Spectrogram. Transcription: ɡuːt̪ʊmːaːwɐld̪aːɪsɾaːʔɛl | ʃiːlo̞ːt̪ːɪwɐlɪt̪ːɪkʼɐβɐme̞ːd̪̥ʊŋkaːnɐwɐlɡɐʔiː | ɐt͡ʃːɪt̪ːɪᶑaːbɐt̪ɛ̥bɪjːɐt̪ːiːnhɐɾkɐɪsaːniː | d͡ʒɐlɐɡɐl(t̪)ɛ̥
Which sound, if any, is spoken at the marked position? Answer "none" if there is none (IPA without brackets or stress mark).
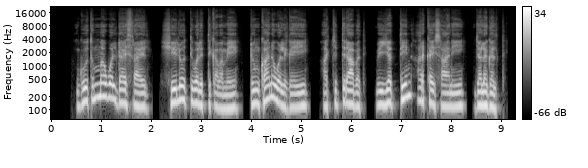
t̪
